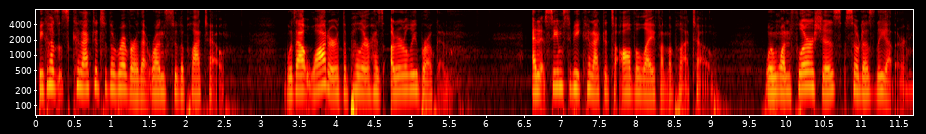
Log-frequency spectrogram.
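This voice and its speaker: A woman's voice: medium pitch, moderate pace, fairly bright tone, clear, resonant tone, dry recording, close to an everyday voice. A woman reading a scheming, condescending lion villain. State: stuffed up from a cold. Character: scheming, sarcastic male lion villain, self-proclaimed king.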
